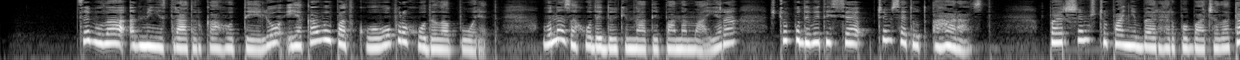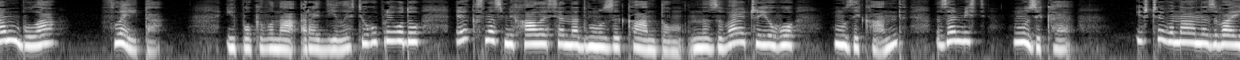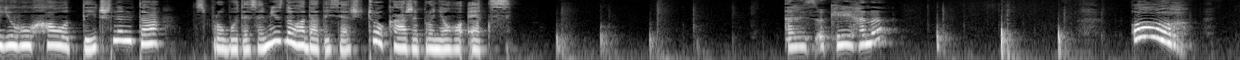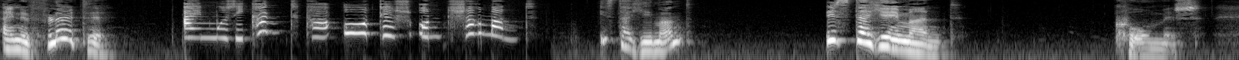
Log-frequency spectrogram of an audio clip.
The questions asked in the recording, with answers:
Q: Спробуйте самі здогадатися, що каже про нього Екс.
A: Екс називає музиканта «шамант» – чудовим або чарівним.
